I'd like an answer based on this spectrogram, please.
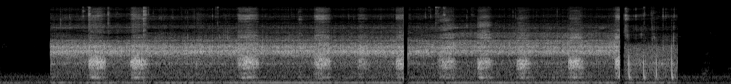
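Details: Hedgehogs out and about looking for food, making rapid, irregular clicking and snuffling pulses, several per second, over a steady hiss that cuts off abruptly near the end.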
